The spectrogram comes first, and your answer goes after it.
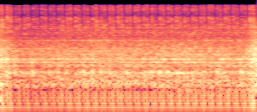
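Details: Auction-bought wood chipper that had a no-start fuel-line problem, on a test run with the choke on, the fuel filter bypassed via a taped connector and the air cleaner off: the small single-cylinder runs at a steady, fast, even idle with a light clatter, no stumble or miss; running fine.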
